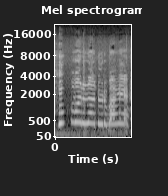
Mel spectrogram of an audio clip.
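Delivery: high mock dismay; regretful. Vlogger acting out dismay at shrinkage, high mock dismay. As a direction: cry out over your own hair. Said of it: "and I'll be like".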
